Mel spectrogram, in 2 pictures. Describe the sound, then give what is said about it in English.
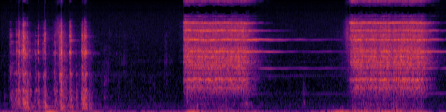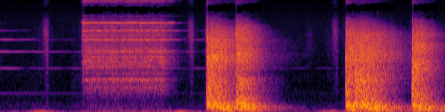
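A shooting range bell rings three times in loud, sustained, evenly spaced bursts after a few sharp clicks, signalling the start of the first half of rapid fire, followed by two heavy bursts of harsh, crackling noise. “Fire on third bell.”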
